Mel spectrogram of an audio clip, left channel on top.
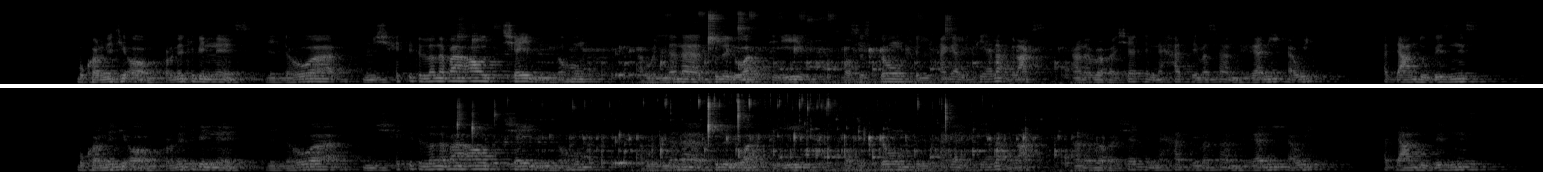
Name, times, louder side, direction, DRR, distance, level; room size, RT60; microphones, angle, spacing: voice 1, 0.8-5.9 6.4-8.1 8.4-10.4 10.7-13.1 13.8-14.8, left 2 dB, 55° left, 5 dB, 1.0 m, -47 dB
sound 1, 4.5-11.1, right 7 dB, 85° right, 0.9 m, -47 dB
8.5 x 6.6 x 4.2 m, 1.1 s
head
